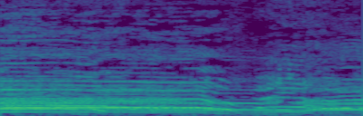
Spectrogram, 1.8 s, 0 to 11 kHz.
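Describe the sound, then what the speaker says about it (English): Excited crowd gathered outdoors on PlayStation 4 launch night, a dense wash of cheering and shouting voices with a rising and falling pitch, loud and close throughout. "the crowds are super excited to get their PS4s"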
